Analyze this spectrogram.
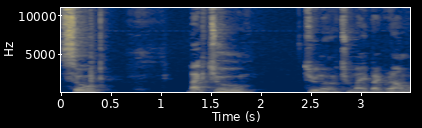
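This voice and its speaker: A man's somewhat breathy, dark, mellow voice with fairly even intonation in a French accent. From France. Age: 60s. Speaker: tech entrepreneur. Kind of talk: interview. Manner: halting.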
